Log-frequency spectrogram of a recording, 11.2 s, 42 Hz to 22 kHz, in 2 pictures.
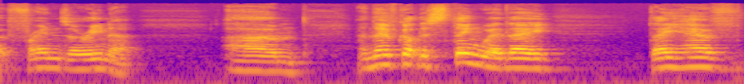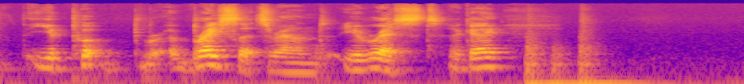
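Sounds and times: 
speech: 0.0 - 4.3, 4.9 - 10.1
knock on an office door: 9.5 - 10.4.

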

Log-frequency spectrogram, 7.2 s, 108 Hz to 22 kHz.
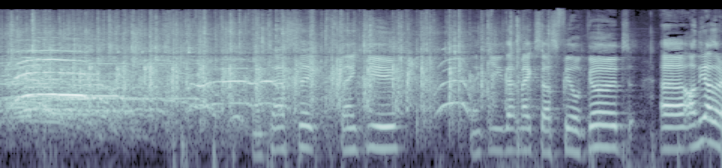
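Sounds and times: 
audience cheering voices: 0.0 - 5.3
live audience clapping: 0.0 - 5.8
speech: 2.7 - 7.2.

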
